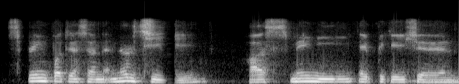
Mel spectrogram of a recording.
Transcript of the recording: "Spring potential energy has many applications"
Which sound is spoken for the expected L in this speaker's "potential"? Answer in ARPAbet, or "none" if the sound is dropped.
N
